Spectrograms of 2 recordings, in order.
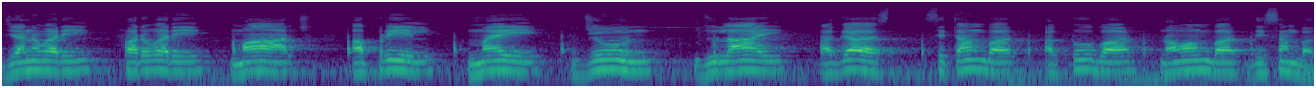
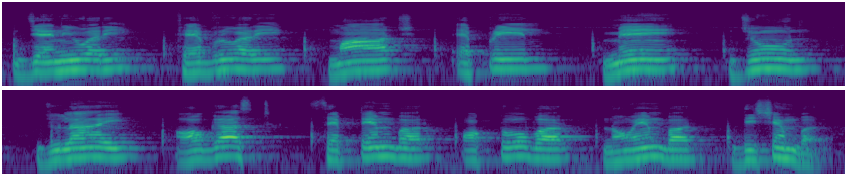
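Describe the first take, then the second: First: Month names said the Hindi way, "जनवरी" as janvari, "फरवरी" as farvari; Hindi pronunciation. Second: Careful English month names, "जनवरी" as jen-yu-ari, "फरवरी" as feb-ru-ari; English pronunciation. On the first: Teacher shows learners how Hindi speakers say the months, Hindi pronunciation. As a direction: say "सितंबर" as sitambar, "अक्टूबर" as aktubar. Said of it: "यह हम लोग हिंदी में इसको बोलते हैं".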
